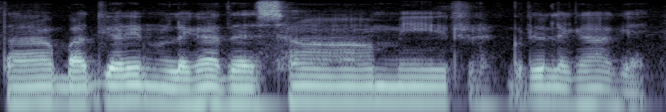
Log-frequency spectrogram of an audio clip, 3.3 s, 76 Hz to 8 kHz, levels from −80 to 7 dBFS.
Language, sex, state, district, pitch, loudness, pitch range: Chakma, male, Tripura, Dhalai, 110 Hz, -16 LUFS, 105-110 Hz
